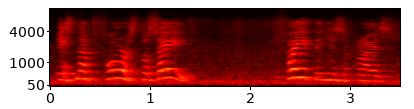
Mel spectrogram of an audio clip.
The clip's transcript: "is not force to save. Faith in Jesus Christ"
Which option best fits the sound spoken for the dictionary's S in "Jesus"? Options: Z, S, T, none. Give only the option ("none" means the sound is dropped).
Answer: none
